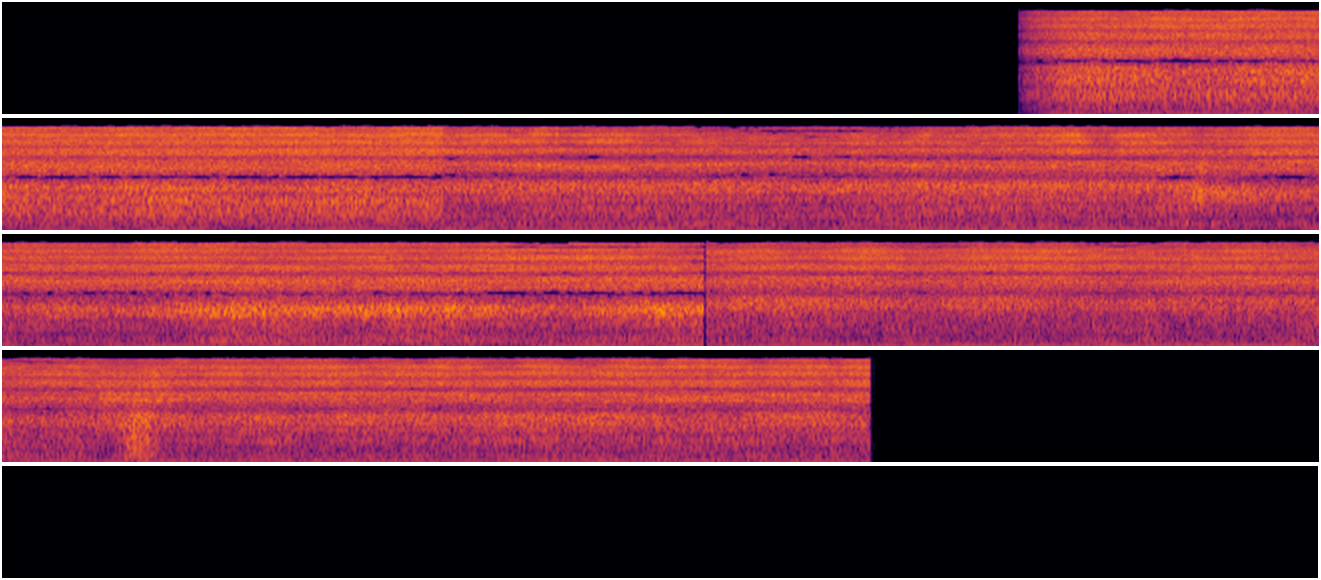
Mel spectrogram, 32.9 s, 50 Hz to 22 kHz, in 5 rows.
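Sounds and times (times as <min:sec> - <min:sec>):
pressure washer spraying: 0:05.1 - 0:24.1.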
